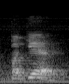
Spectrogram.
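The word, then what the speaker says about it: בגד: It means, it's pronounced baged, which is clothing.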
